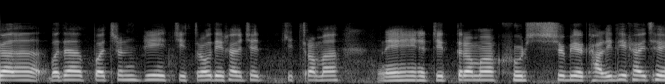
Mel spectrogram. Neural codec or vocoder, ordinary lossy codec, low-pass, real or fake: codec, 16 kHz, 0.8 kbps, ZipCodec; none; 7.2 kHz; fake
